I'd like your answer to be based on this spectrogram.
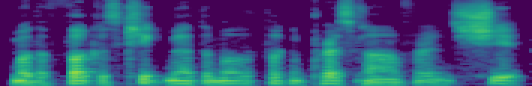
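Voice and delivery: muttering bitterly on the plane. Retold or imitated. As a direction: grumble it under your breath. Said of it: "I was so bitter".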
